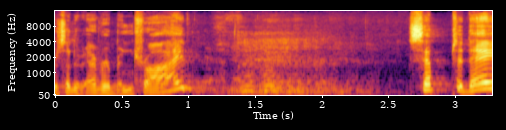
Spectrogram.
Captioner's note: laughs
